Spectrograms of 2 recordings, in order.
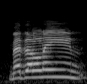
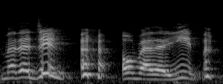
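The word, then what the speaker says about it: Medellín: the gene media but never made elaine madeline i'm going to madeleine there's no meddling it's medellin and yeah the engineer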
